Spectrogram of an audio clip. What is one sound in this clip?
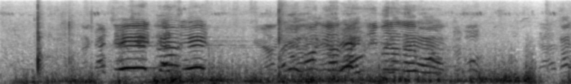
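Men on the field shout loudly from a distance.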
